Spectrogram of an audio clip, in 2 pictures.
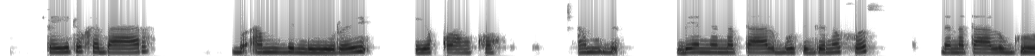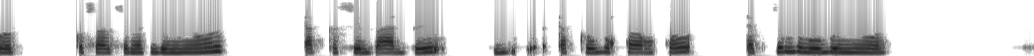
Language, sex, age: Wolof, female, 36-49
